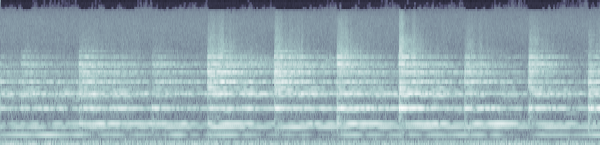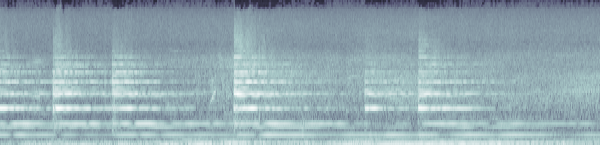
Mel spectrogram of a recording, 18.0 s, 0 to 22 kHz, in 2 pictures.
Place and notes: Südostviertel, Essen, Deutschland - essen, michael church, bells
An der Michael Kirche. Der Klang der 12 Uhr Glocken. Echos von den Häuserwänden und Strassenverkehr.
At the Michael church. The sound of the 12 o clock bells. Echoes from the walls of the other houses and street traffic.
Projekt - Stadtklang//: Hörorte - topographic field recordings and social ambiences
26 April 2014, 12:00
